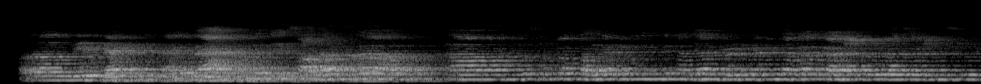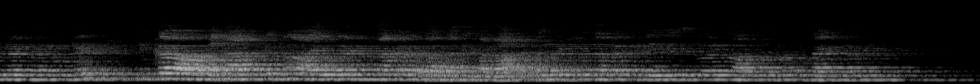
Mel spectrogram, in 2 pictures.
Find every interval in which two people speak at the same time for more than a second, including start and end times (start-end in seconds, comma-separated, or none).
1.6-2.8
